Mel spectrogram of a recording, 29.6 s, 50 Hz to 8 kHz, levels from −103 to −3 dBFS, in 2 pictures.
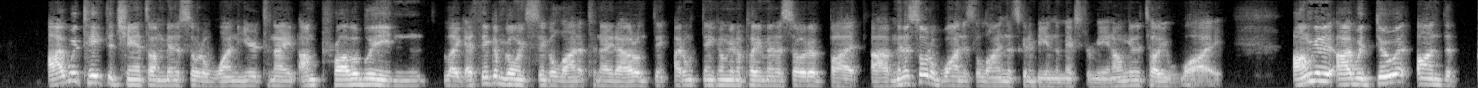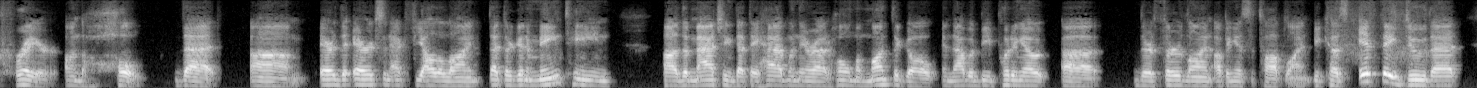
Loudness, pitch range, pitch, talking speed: -19 LUFS, 115-130 Hz, 120 Hz, 230 wpm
